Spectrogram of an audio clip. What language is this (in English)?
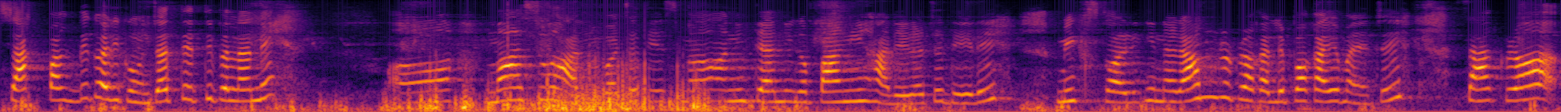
Nepali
